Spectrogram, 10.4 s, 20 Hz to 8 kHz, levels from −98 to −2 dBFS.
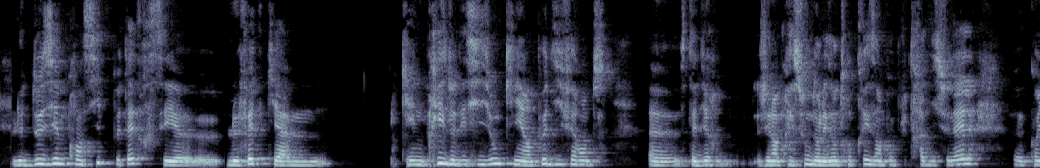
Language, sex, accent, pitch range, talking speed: French, female, French, 180-215 Hz, 185 wpm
